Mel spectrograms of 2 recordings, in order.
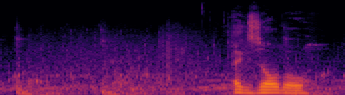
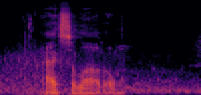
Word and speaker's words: axolotl: Exodal.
